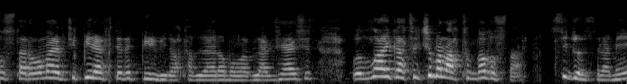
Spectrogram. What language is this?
Turkish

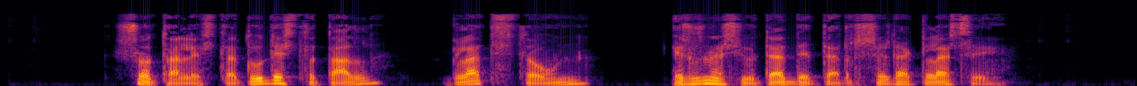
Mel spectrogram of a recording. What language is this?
Catalan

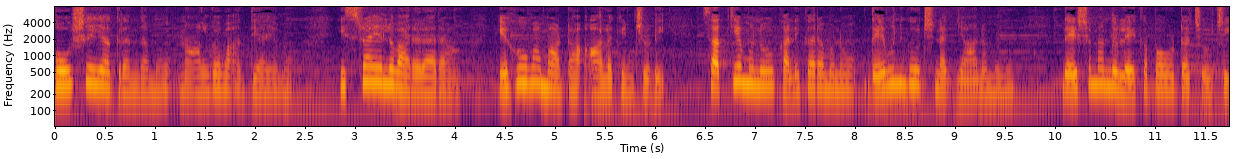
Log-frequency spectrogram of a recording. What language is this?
Telugu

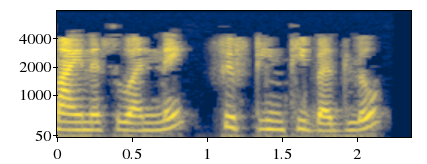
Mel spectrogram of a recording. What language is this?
Gujarati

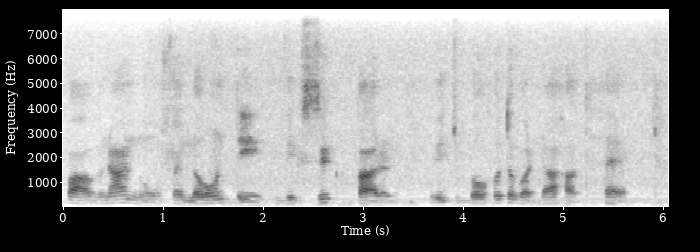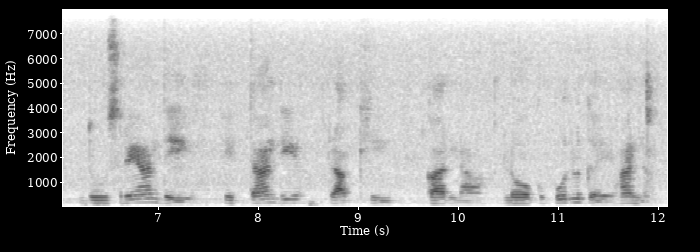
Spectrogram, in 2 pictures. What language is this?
Punjabi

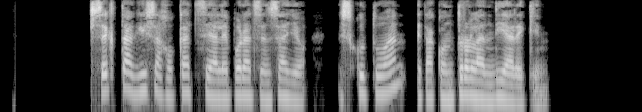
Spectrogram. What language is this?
Basque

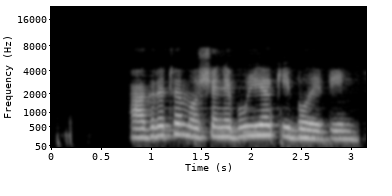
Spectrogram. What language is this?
Georgian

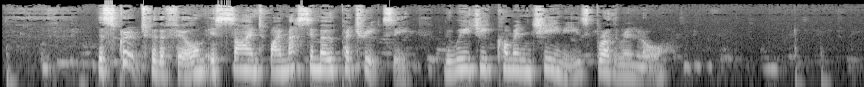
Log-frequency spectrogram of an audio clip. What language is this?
English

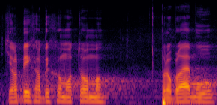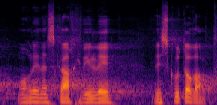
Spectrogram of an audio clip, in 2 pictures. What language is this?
Czech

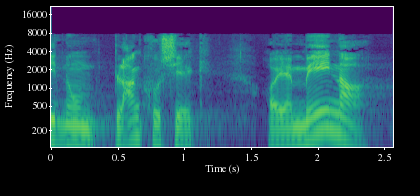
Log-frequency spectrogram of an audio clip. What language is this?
Danish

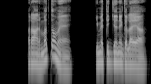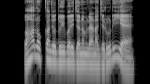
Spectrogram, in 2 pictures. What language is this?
Kangri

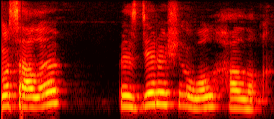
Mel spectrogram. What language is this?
Kazakh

